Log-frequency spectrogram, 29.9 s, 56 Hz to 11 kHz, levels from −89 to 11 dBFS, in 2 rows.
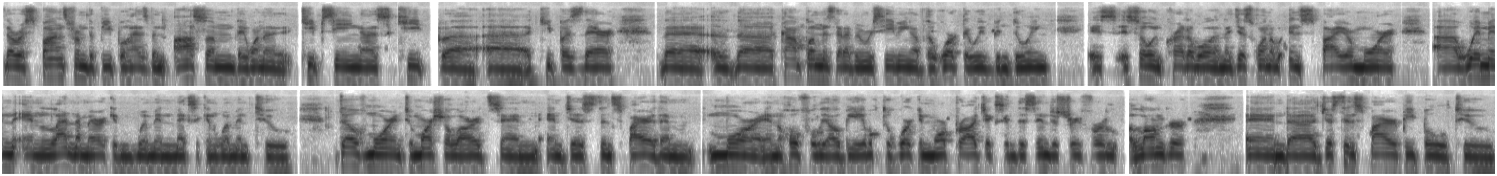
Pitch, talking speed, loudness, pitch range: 95 Hz, 175 wpm, -11 LUFS, 90-105 Hz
